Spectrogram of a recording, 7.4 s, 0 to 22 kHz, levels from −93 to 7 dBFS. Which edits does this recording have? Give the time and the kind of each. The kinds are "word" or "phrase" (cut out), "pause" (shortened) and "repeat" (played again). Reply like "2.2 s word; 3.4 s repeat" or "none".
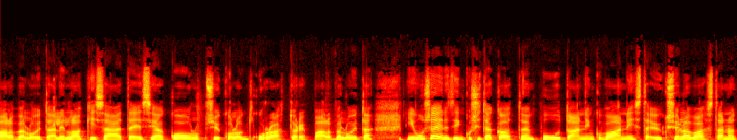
2.5 s word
